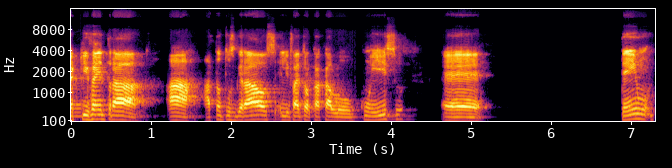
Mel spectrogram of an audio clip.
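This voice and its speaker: A fairly high-voiced man with a Brazilian Portuguese accent walks listeners through a technical presentation. He talks in an explanatory way and keeps checking in with short tag questions. His voice comes through a video call with dull, lo-fi audio. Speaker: guest engineer presenter. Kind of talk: technical presentation in an online forum. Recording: muffled lo-fi online call audio.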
